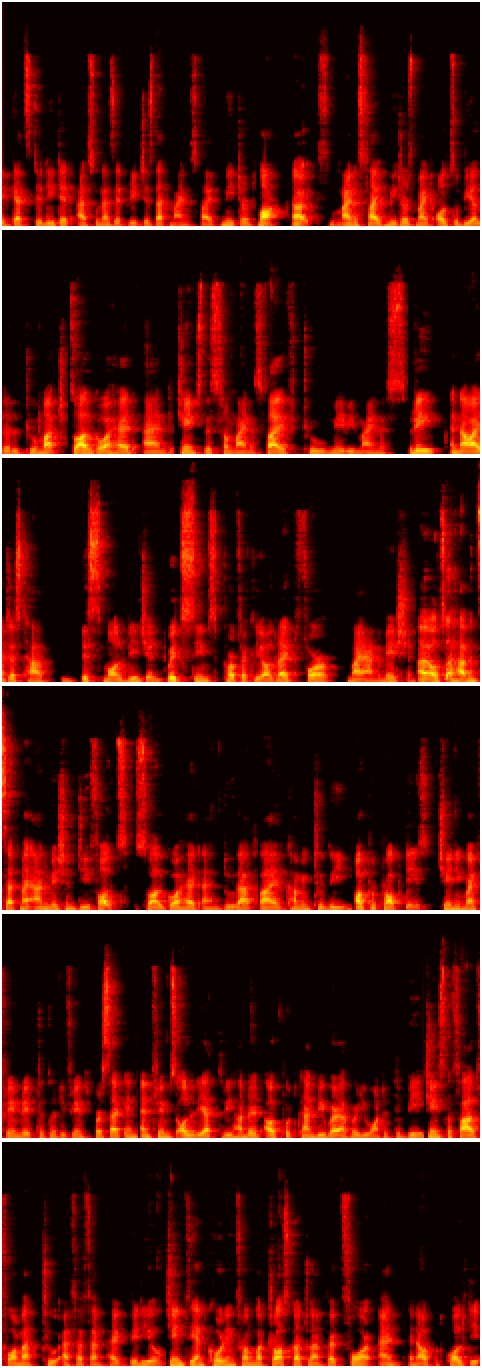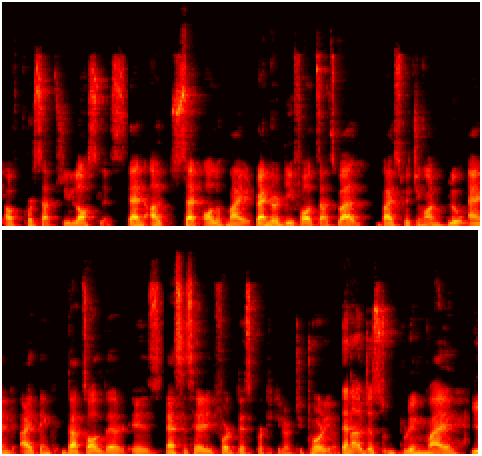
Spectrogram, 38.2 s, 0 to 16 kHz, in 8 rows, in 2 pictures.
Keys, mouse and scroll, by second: 5.2 shift+middle drag, 6.3 space, 6.4 middle click, 6.5-7.0 scroll up 2, 7.1-8.8 drag, 9.2 shift+middle click, 9.7 space, 11.1-12.1 shift+middle drag, 13.3 space, 13.6-13.9 scroll up 2, 14.1 shift+middle click, 14.5 middle click, 16.5 click, 18.8-19.9 drag, 20.8-22.1 drag, 21.8 /, 22.7-23.0 scroll down 2, 23.5-24.0 drag, 24.7-25.5 drag, 25.6 drag, 25.8-26.4 scroll down 2, 26.6-27.4 drag, 28.1-29.0 drag, 29.8 scroll down 3, 29.9 scroll up 8, 31.3 click, 32.9 click, 36.8-37.8 middle drag.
